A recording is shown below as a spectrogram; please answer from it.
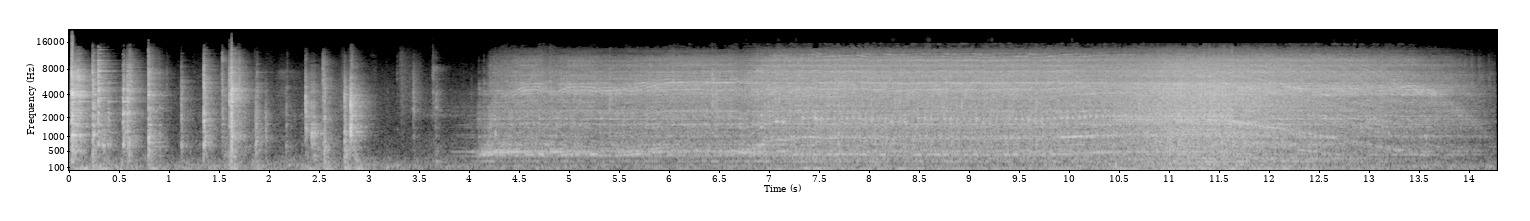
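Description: Stand mixer beating gluten-free black cat cookie dough in its bowl, a steady whirring drone that starts abruptly after a few knocks and clinks of ingredients, then runs continuously at moderate loudness with a slight swell near the end.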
